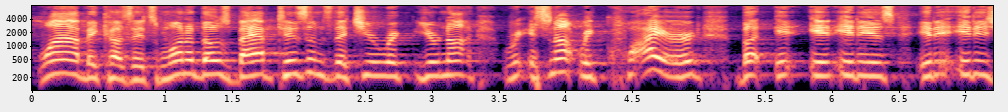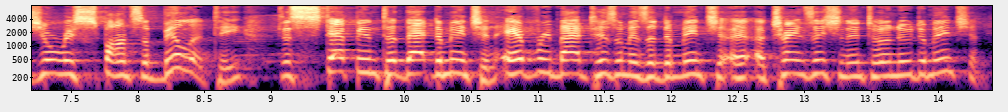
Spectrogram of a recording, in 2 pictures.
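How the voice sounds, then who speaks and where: A man preaching a sermon to a church congregation. He builds emphasis with repeated phrases and slows down to stress scripture. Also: sits high, steady tone. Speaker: pastor. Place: church sanctuary.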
